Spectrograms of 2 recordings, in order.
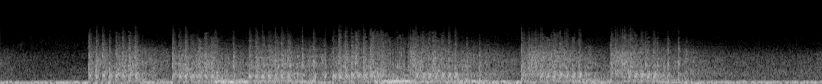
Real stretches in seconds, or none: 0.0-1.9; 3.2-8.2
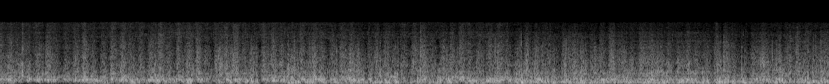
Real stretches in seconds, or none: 0.8-6.2; 7.7-8.3

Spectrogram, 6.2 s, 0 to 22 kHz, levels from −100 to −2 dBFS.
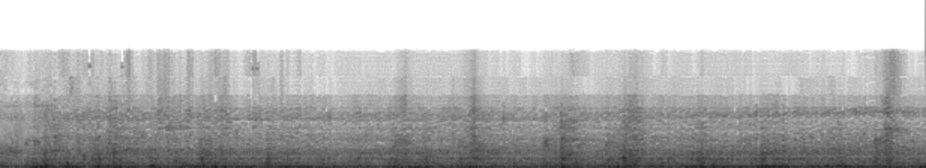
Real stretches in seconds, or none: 0.0-2.3; 4.2-6.2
